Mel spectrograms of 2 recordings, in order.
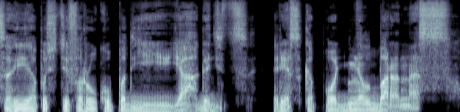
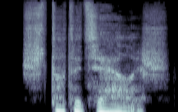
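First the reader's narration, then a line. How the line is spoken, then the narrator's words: Barely audible question. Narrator (Russian): спросила она еле слышно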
